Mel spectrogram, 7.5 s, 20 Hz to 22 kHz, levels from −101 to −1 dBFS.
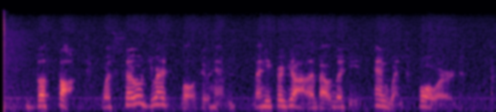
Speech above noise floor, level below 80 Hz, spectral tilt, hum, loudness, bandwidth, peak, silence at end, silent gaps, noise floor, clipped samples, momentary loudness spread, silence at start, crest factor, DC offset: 26 dB; -80 dBFS; -4.5 dB/octave; none; -42 LUFS; 15.5 kHz; -16 dBFS; 0.5 s; none; -68 dBFS; under 0.1%; 18 LU; 0.05 s; 26 dB; under 0.1%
